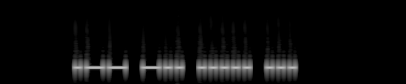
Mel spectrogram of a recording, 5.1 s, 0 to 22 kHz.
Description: Morse code, heard as a keyed tone, about 17 wpm, 700 Hz. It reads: WD5S
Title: Four Challenging Letter-Number Combinations 17wpm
